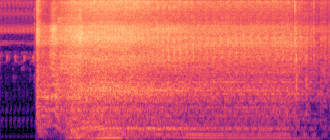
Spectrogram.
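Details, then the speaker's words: Car, repeated stop-start test: catches on the first crank within a second, revs briefly, then settles into an even, steady idle with no misses; car deemed reliable. "Jadi mobil sudah enak kita pakai, jadi siap merantau ya, siap mencari bumbu dapur."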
